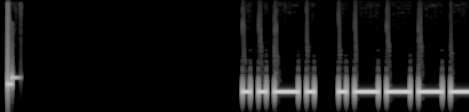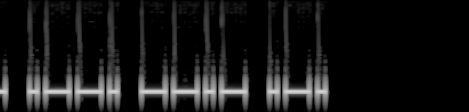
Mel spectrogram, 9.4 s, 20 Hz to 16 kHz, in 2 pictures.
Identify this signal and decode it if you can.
Morse code, heard as a keyed tone, about 15 wpm, 700 Hz. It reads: F1PQR
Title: DXCC-100 Call Signs - 5 Characters - 15wpm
